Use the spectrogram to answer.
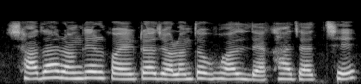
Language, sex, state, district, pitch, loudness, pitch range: Bengali, female, West Bengal, Alipurduar, 255 Hz, -12 LUFS, 245-275 Hz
